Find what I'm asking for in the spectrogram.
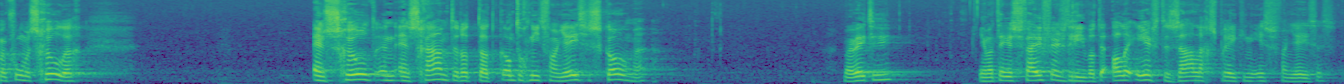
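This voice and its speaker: Fairly high in pitch yet dark in tone, this man's voice carries a personal, reflective sermon. He's a junior pastor in his early thirties, earnest, repeating phrases and asking rhetorical questions from a church-stage lectern. The distant recording is washed in long hall reverb.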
